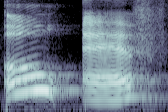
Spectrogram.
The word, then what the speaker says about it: of: OF is pronounced as of, but OFF is pronounced as off.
